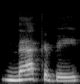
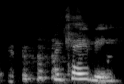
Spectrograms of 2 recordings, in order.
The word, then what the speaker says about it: McCabe: I guess it could be Makabe, too. I mean, M. Yeah, I heard it pronounced all ways. The only way it can be is McCabe.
